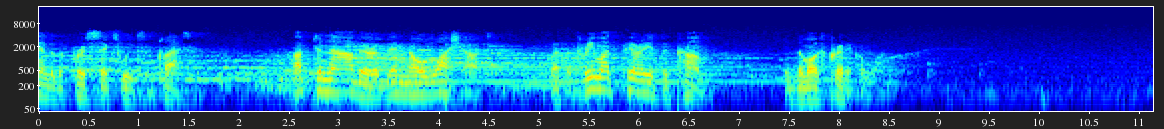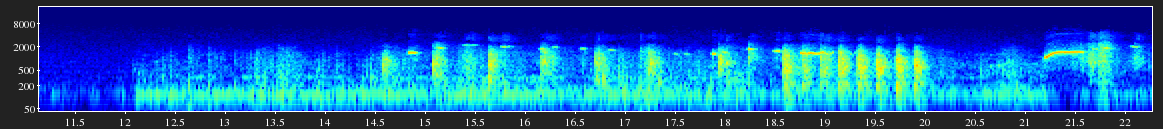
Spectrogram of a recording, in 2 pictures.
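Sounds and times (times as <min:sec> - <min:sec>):
speech: 0:00.0 - 0:01.7, 0:02.5 - 0:06.8, 0:07.4 - 0:08.5
low steady hum: 0:00.0 - 0:18.6
faint whistling tone: 0:14.8 - 0:19.2, 0:21.2 - 0:22.2
knocking on a door: 0:18.0 - 0:20.1.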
